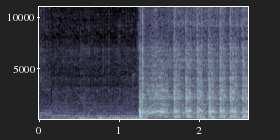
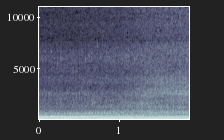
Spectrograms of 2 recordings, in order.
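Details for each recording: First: 1972 Plymouth Valiant, cold start on a weak battery through wimpy cables: slow, uneven cranking at about 3.5 turns per second that never catches, with no fuel pressure yet. Crank, no start. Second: 1972 Plymouth Valiant six just after a cold start, recorded near the exhaust with no coolant in it: a steady, strong, even drone held at raised revs with no knocks or misses. Normal rev; that's how it's supposed to sound.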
